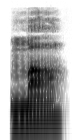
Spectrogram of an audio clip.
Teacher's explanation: Voice drops um softly. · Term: falling tone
